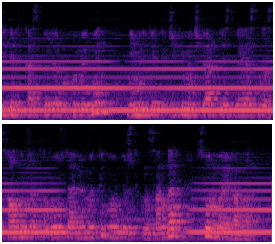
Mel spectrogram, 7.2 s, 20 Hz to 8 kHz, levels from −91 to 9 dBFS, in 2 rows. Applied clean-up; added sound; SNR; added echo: none; Wind instrument, woodwind instrument; -2 dB; reverberation time 2.8 s.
